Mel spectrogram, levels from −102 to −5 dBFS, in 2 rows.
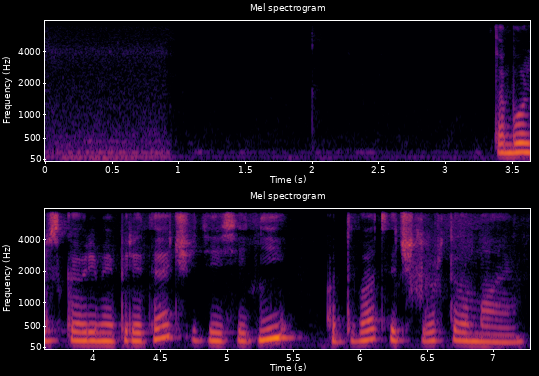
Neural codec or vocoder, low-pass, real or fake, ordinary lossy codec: none; 7.2 kHz; real; none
